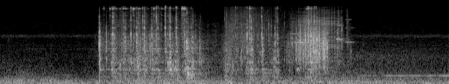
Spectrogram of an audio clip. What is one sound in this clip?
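A wooden bucket splashes as it is hauled up out of a well.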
